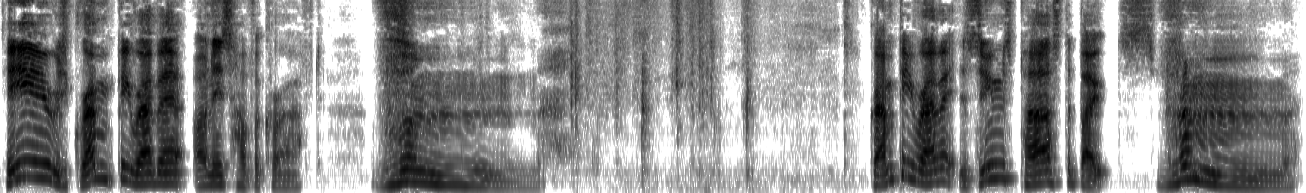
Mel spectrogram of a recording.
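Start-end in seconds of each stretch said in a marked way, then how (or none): 2.8-4.1 a droning hovercraft vroom; playful engine noise for a hovercraft. A narrator's reading. Hovercraft zooming past. 8.7-9.7 a droning hovercraft vroom; playful engine noise for a hovercraft. A narrator's reading. Hovercraft zooms past boats.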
